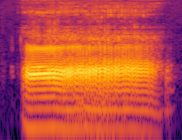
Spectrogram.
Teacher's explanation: विवृत स्वर में मुंह पूरा खुल रहा है, जितना मैक्सिमम खुल सकता है।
